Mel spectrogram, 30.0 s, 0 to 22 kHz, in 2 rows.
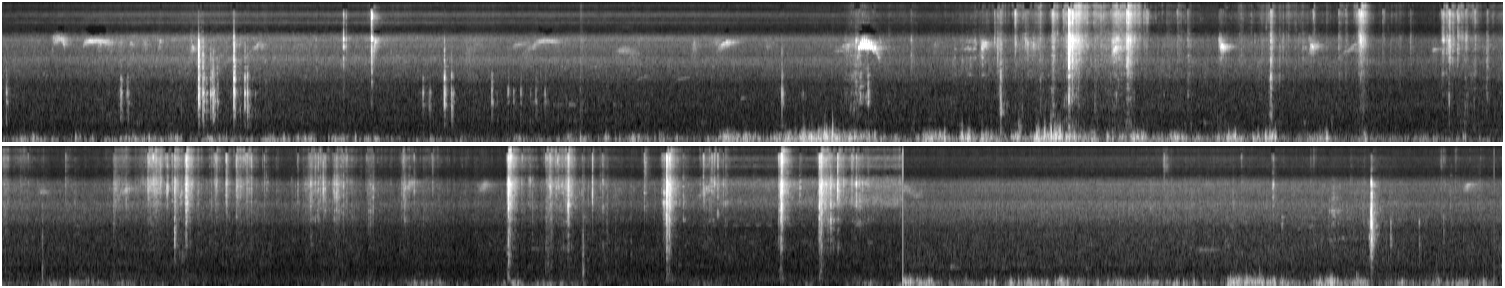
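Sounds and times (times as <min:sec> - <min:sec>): wind buffeting microphone: 0:00.0 - 0:16.4, 0:23.8 - 0:30.0.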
